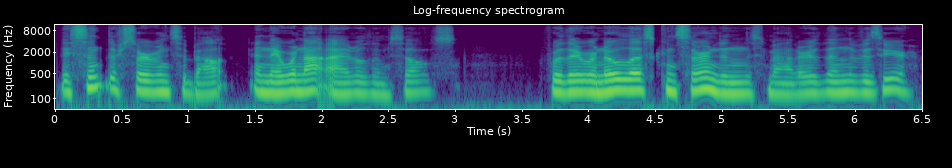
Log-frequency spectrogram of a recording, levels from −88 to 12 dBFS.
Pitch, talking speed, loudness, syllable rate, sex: 155 Hz, 210 wpm, -17 LUFS, 5.9 syllables/s, male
